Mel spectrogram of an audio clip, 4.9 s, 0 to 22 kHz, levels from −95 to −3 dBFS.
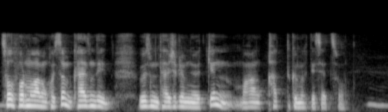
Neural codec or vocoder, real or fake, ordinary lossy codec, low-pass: none; real; none; 7.2 kHz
